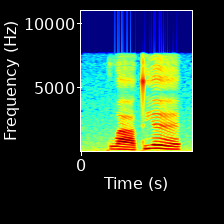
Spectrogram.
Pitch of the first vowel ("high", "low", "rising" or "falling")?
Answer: low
